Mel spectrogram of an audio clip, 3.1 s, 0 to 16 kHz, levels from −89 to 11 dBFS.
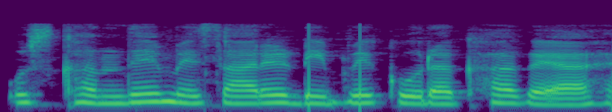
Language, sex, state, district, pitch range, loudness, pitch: Hindi, female, Bihar, East Champaran, 200-220 Hz, -18 LUFS, 210 Hz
